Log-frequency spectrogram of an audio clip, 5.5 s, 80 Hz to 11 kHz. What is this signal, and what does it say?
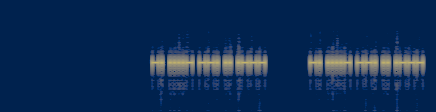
Morse code, heard as a keyed tone, about 46 wpm, 700 Hz. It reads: N4GIJ N4GIJ
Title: USA Call Signs - 5 Characters - Repeated 2x - 45wpm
